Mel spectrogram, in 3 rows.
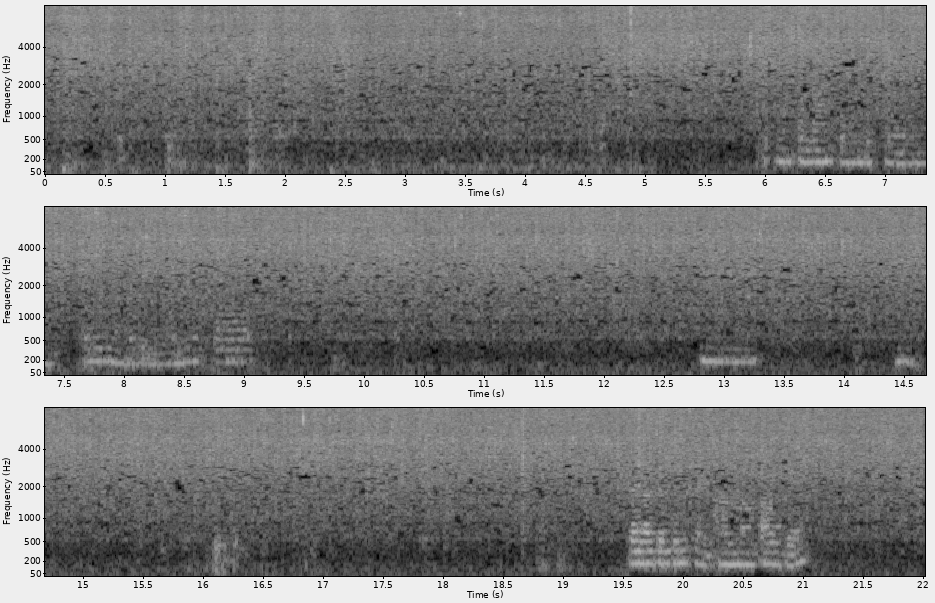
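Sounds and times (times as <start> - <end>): beans sizzling in oil: 0.0 - 22.0.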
